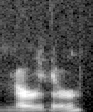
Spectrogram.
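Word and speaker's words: Noether: the first thing is nerders syndrome yep that's right it's uh pronounced nurther and she was a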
